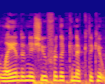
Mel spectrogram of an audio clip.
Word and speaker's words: Connecticut: It's Connecticut.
